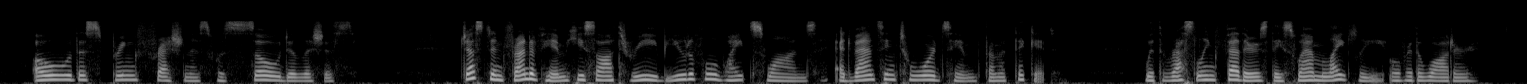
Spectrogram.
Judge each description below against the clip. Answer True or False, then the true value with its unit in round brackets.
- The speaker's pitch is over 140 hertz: True (190 Hz)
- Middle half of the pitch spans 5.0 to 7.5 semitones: False (3.7 semitones)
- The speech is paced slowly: True (130 wpm)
